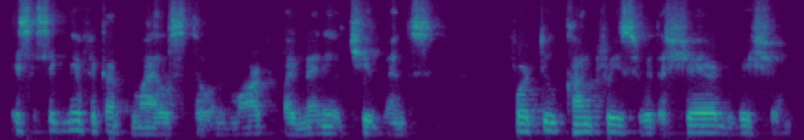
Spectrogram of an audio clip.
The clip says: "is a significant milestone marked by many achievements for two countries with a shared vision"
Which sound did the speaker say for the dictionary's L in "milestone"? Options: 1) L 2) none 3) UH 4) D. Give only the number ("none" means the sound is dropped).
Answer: 1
